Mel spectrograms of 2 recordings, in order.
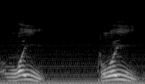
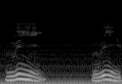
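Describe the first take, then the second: First: The r is said heavy and thick. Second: The r is said light and thin. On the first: The speaker calls it wrong. "bukan roi roi" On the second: The speaker calls it right. "tapi zi zi tipis"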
